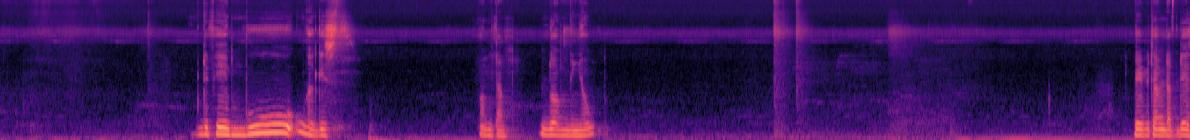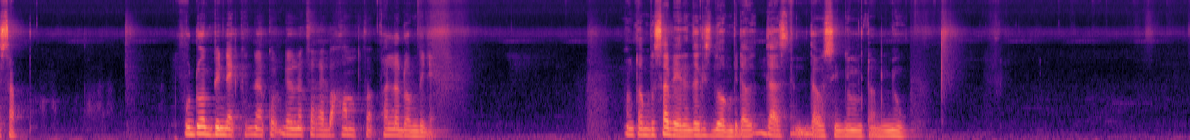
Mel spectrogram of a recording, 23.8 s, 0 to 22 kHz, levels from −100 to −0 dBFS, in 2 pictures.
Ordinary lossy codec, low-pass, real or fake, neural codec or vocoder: none; none; real; none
